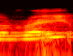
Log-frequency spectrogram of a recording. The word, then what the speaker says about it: already: Okay, give me a good D sound at the end.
